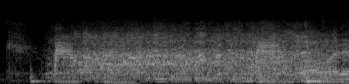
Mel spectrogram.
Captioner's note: laughter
